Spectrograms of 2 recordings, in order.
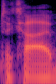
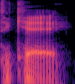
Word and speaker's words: Takei: People call him Takai, but he pronounces it Takei.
